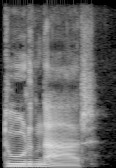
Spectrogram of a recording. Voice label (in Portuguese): "tornar", portuguese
